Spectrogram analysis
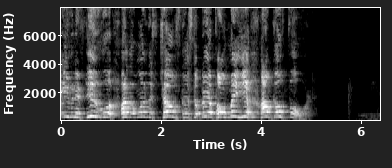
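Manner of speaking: loud, high, shouted sermon; preaching at full force. Acted. Preacher exhorting the congregation to step out in faith, shouting. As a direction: drive it home like a revival preacher.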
